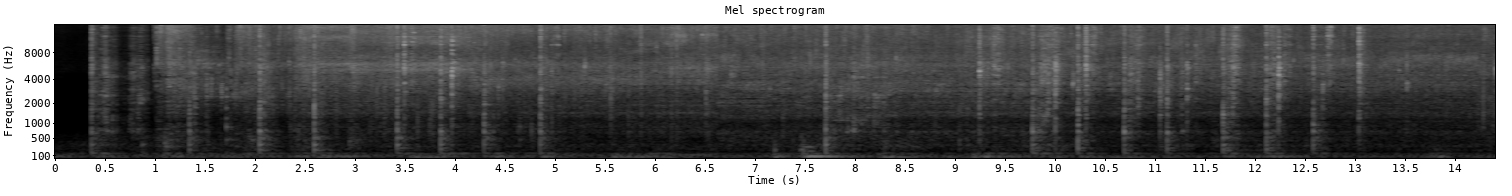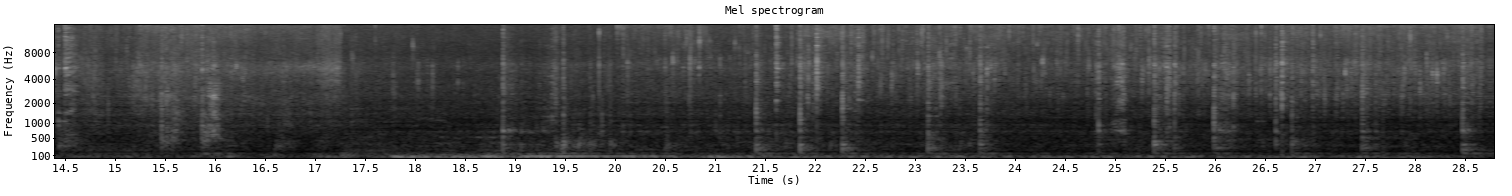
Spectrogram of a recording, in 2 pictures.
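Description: Chopped onions and garlic frying in hot oil in a metal wok: a steady sizzle that starts as they go in, with frequent clicks and scrapes of a metal spatula stirring them against the pan.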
